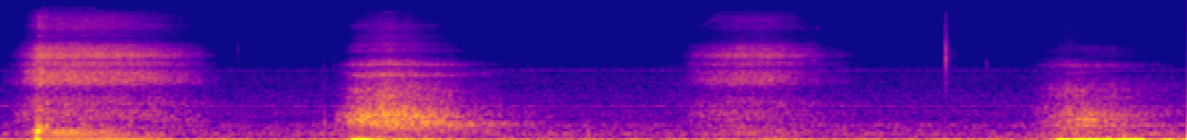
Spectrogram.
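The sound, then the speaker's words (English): Slow, deep breathing goes in through the nose and out through the mouth, with four long, soft breaths spaced a few seconds apart. The breaths are faint, with no other sounds. “let's take some deep breaths. Go ahead and breathe in through your nose, out through your mouth.”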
